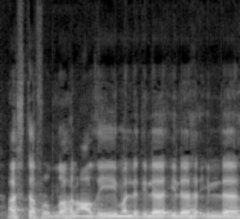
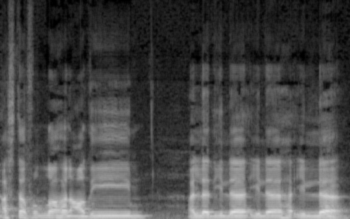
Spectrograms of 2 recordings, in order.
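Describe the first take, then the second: First: It runs on past 'illa' without stopping. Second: It stops right after 'illa'. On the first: The meaning is kept whole. The speaker calls it right. "Atau nak baca terus" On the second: The meaning is changed by the cut. The speaker calls it wrong. "tak boleh lah"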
